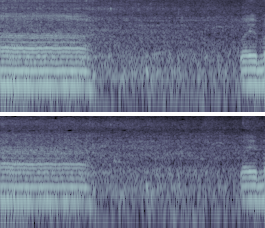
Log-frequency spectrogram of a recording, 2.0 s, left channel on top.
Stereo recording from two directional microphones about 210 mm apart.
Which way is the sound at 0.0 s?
10° left (ahead or behind).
